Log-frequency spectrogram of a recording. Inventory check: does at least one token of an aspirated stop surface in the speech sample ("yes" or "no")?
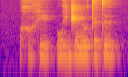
no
